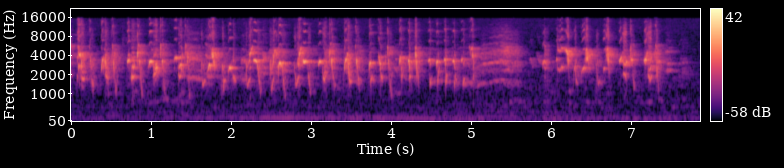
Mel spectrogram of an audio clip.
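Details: Young timbrado canary delivers fast repeated chirped notes and rolling trills, a brief buzzy roll near the middle, a short pause, then more bright warbling; soft low hum underneath.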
